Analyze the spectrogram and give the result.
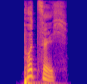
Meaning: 1. cute, sweet 2. funny, comical
- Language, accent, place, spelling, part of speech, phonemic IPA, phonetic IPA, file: German, Germany, Berlin, putzig, adjective, /ˈpʊtsɪç/, [ˈpʊtsɪç], De-putzig.ogg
